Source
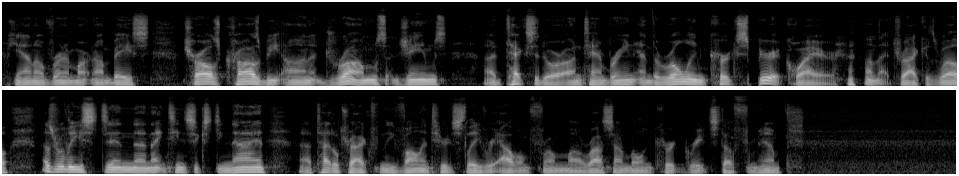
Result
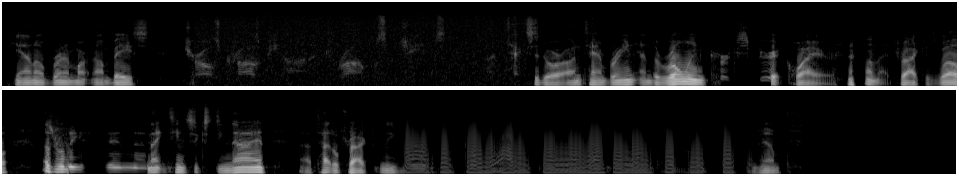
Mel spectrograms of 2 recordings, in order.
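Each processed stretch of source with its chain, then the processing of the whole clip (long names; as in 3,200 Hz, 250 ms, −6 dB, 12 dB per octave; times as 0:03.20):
0:01.92–0:05.24: high-pass filter 1,100 Hz 24 dB per octave + bit-depth reduction 6 bits, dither triangular
0:07.18–0:07.70: flat-topped band-pass 1,700 Hz, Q 0.69 + comb filter 2.7 ms, depth 97%
0:10.21–0:11.01: Bessel high-pass filter 240 Hz, order 6 + high-frequency loss of the air 360 metres + phaser with its sweep stopped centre 920 Hz, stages 8
0:13.57–0:17.06: low-pass filter 1,400 Hz 24 dB per octave + saturating transformer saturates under 3,000 Hz
whole clip: treble cut that deepens with the level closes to 2,400 Hz, closed at −15.5 dBFS; leveller curve on the samples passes 1; expander for the loud parts 2.5 to 1, over −27 dBFS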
